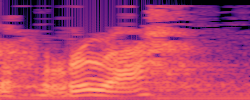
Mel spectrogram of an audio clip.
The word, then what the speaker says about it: Ruach: That is the Hebrew word Ruach. And you'll want to clear your throat at the end of that word as you pronounce it. Ruach.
